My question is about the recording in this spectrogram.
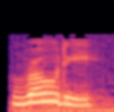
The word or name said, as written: roady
